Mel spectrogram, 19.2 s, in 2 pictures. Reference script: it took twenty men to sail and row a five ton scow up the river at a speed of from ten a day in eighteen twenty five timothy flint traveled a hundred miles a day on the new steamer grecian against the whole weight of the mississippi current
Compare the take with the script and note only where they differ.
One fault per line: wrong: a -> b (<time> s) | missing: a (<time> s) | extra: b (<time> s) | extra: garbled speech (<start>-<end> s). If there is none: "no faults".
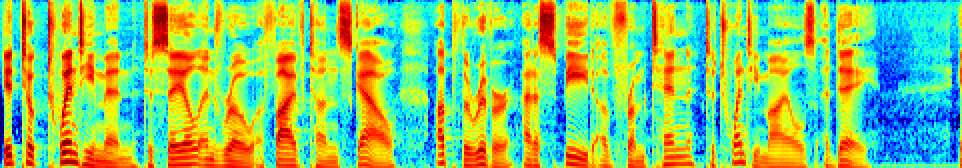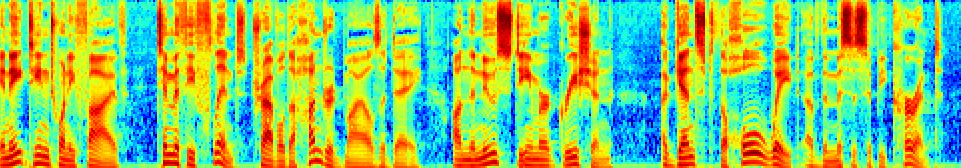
extra: to twenty miles (7.0 s)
